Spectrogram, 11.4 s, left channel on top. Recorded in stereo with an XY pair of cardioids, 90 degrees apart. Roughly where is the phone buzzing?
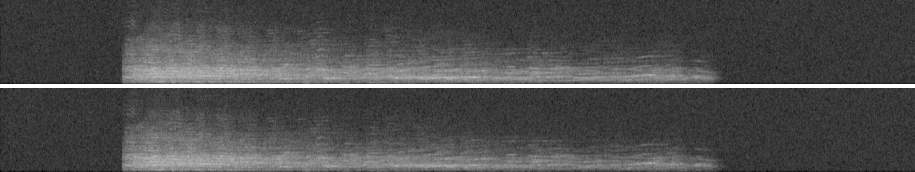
No phone buzzing in this recording.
